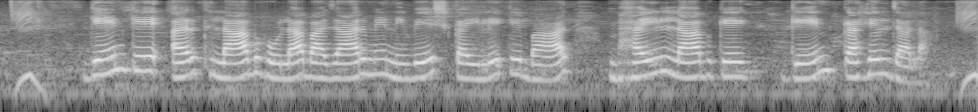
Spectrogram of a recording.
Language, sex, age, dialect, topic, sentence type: Bhojpuri, female, 18-24, Western, banking, statement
